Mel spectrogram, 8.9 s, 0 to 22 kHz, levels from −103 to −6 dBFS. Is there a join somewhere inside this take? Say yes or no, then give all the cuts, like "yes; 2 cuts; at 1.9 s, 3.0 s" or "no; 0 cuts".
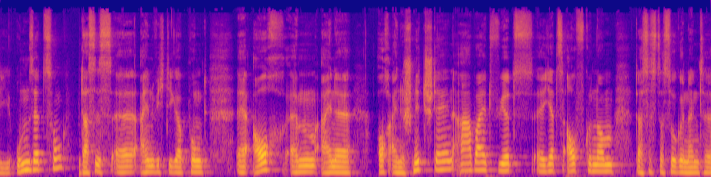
no; 0 cuts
